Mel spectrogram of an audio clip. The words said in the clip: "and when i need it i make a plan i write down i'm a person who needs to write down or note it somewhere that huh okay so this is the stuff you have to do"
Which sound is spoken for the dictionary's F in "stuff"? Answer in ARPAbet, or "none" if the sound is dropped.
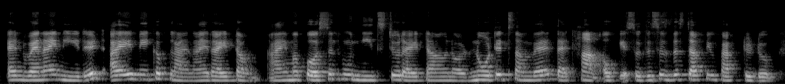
F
